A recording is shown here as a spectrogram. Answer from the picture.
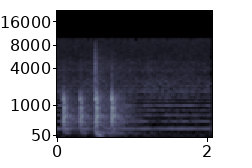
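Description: Four quick knocks on a wooden door, close together in under a second.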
